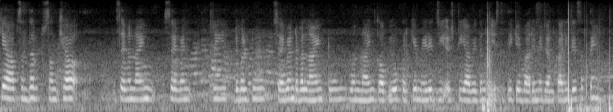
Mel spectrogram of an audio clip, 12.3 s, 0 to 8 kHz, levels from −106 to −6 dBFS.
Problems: none marked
